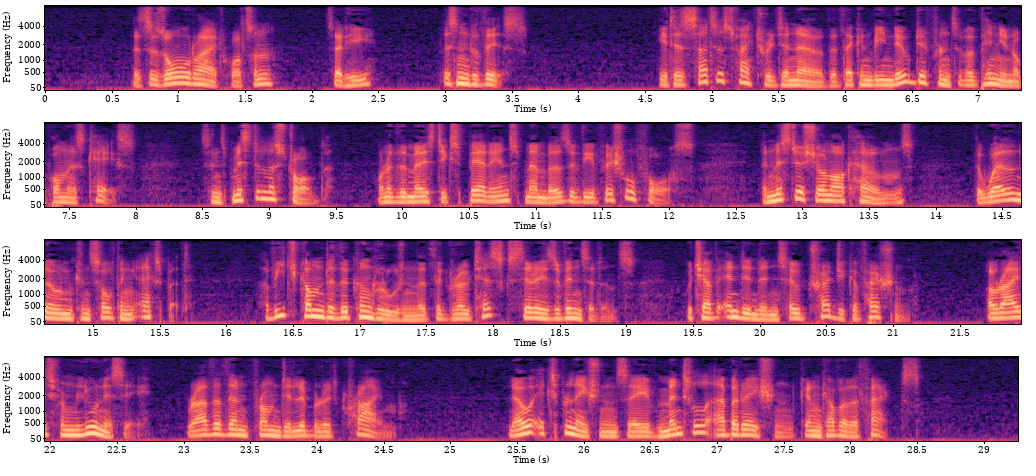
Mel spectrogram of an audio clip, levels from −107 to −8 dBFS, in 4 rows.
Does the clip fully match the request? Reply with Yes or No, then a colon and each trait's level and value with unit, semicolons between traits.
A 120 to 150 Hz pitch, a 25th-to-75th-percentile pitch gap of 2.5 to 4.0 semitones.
No: low, 135 Hz; average, 4.5 semitones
